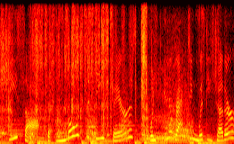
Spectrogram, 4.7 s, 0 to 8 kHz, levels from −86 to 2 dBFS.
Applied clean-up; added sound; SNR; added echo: none; Writing; 11 dB; none.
